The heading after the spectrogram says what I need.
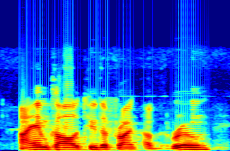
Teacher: the room it's hard to say that with a sounding anapestic unstressed unstressed stressed and one two three feet per line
